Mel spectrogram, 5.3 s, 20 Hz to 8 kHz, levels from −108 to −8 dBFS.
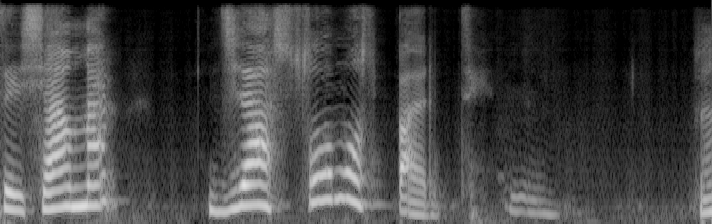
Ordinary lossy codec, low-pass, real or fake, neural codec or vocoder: none; 7.2 kHz; fake; codec, 16 kHz, 1 kbps, FreqCodec, larger model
